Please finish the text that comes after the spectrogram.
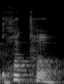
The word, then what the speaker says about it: quarter: 우리 한국인들은 이 단어를 quarter, quarter 이렇게 발음을 하고 있죠.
